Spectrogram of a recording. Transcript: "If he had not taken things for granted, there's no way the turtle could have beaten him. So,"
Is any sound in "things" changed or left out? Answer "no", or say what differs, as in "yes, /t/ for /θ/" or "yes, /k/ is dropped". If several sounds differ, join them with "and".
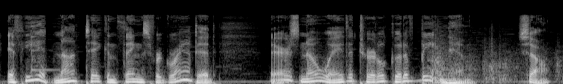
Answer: no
